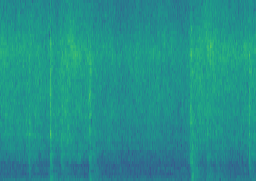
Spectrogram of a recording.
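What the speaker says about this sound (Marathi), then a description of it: "आता हे मसाले पण आपण चांगले परतून घेऊया." Ground coriander and red chili powder being sautéed in a hot pan give a steady sizzle, broken by a few sharp scraping stirs, close and alone with no voice.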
